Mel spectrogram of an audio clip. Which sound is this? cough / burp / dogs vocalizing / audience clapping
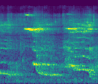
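dogs vocalizing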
